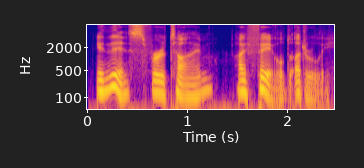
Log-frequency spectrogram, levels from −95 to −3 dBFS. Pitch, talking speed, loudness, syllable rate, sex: 130 Hz, 195 wpm, -18 LUFS, 5.4 syllables/s, male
